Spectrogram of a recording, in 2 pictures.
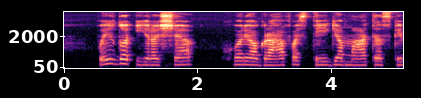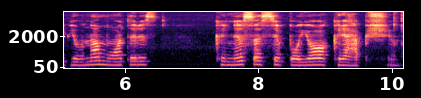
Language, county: Lithuanian, Kaunas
